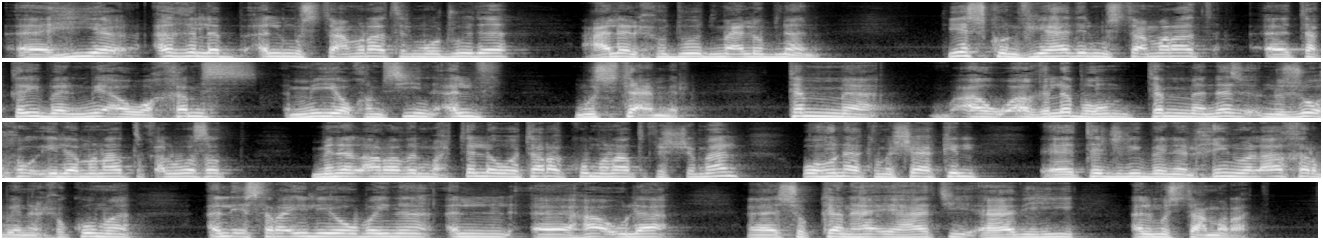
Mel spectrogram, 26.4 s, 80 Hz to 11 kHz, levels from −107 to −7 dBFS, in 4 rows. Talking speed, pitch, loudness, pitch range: 105 wpm, 180 Hz, -20 LUFS, 160-190 Hz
